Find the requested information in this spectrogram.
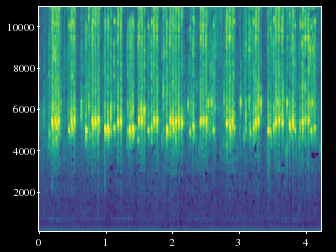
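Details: Live crickets producing loud, rapid high-pitched chirps in short pulsed bursts about twice a second, bright and metallic, over a faint low hum.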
